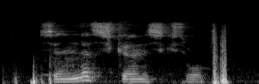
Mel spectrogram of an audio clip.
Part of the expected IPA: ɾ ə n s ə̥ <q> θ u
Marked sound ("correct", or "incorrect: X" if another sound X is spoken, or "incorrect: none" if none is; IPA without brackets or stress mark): incorrect: k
